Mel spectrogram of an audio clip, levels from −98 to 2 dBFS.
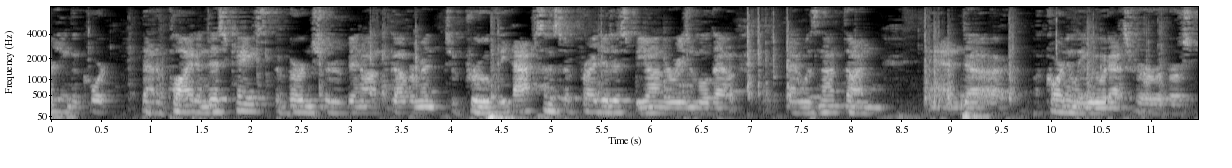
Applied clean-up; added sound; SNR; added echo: classical method WPE with log-MMSE.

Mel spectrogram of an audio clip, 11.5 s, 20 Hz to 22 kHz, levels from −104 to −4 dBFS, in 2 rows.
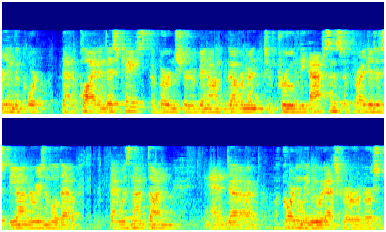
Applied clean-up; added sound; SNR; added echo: neural separator model SepFormer DNS4.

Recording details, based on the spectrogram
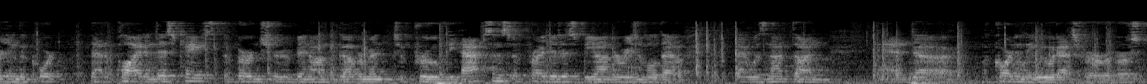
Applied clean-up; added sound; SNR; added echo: none; Wood; 13 dB; reverberation time 0.7 s.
